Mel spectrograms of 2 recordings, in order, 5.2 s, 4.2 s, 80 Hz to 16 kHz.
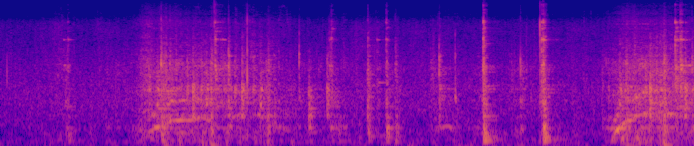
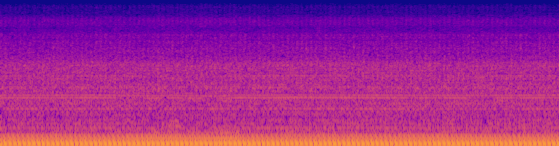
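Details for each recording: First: Briggs & Stratton Storm Responder 5500/8250 generator after its defective new carburetor, which dumped fuel, was replaced: two recoil pulls with no firing because the engine switch was left off. Switched on, it fires. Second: Briggs & Stratton Storm Responder 5500/8250 generator after carburetor replacement, powering a camper: loud steady single-cylinder drone holding speed evenly; governor fine, running normally.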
